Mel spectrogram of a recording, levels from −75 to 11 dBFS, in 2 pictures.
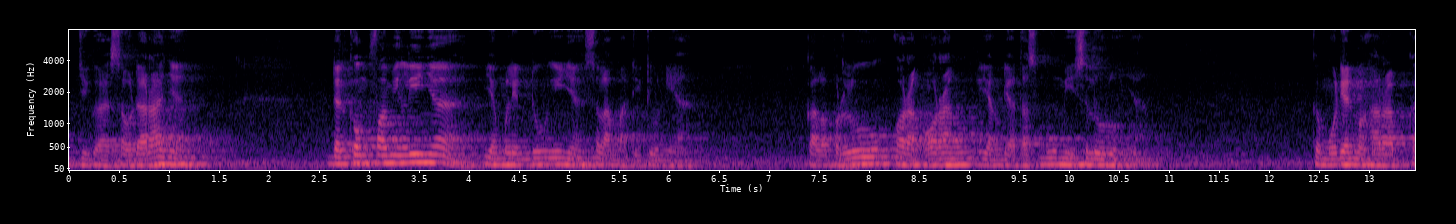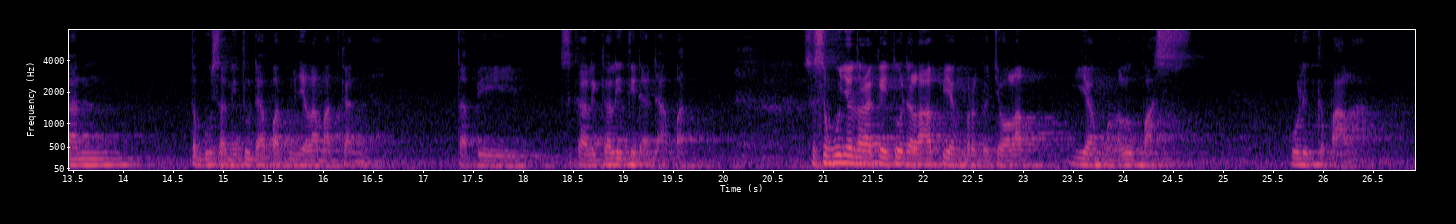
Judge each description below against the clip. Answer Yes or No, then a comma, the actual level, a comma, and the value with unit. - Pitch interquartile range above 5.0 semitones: No, average, 2.8 semitones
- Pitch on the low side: Yes, low, 130 Hz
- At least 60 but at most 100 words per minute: Yes, slow, 85 wpm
